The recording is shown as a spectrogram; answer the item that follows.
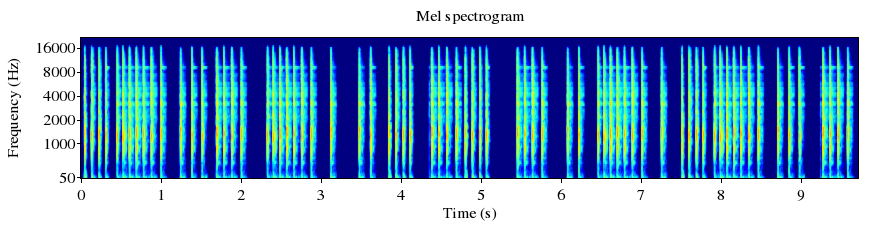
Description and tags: typing with mechanical fingers
Typing with metallic fingers. Why do all the work when your robot can do it for you? Created using a wooden stick hitting different plastic and metal materials, then layered and matched to a typing cadence.
android, droid, keyboard, robot, typing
